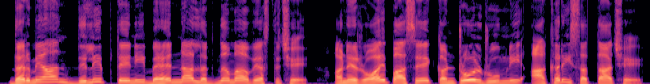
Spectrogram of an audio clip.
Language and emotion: Gujarati, neutral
